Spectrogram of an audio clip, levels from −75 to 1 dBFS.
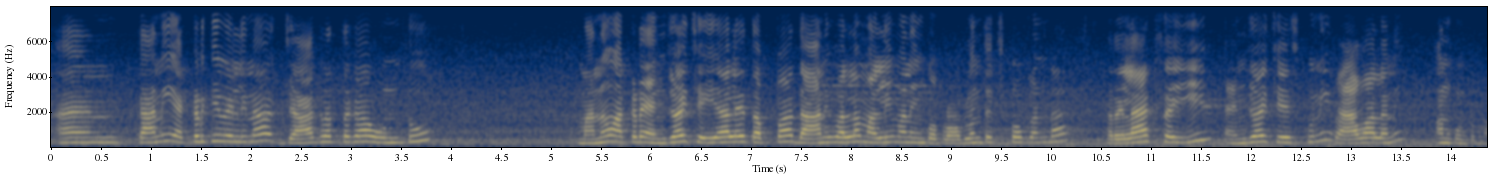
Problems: constant background noise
